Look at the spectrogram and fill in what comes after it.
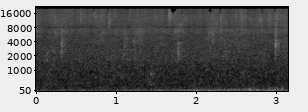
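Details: Rain patters and drips with scattered ticking drops over a low background rumble, growing slightly louder toward the end.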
